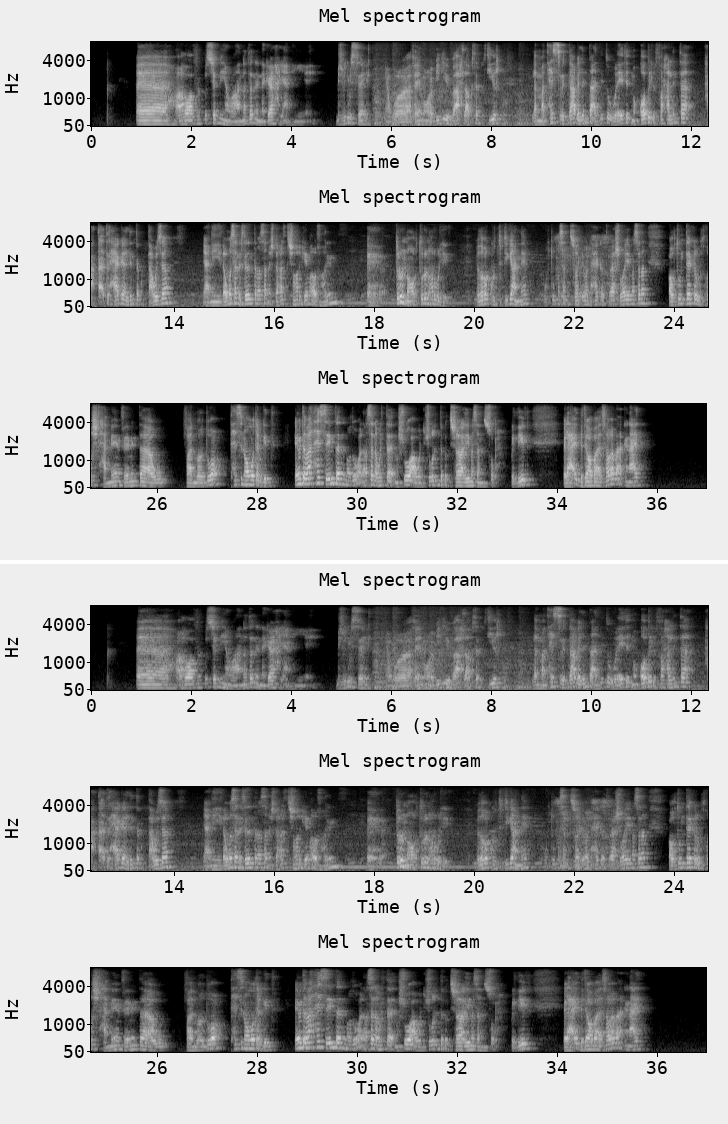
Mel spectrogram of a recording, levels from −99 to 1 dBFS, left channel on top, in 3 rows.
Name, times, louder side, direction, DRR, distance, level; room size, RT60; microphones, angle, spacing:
voice 1, 0.9-4.4 4.9-5.6 5.9-8.1 8.8-12.0 12.3-13.9 14.6-17.3 17.8-19.5 20.0-21.1 21.4-26.1 26.6-28.2 28.7-35.7, left 3 dB, 60° left, 7 dB, 0.4 m, -29 dB
sound 1, 5.6-23.5, equal, ahead, 0.9 m, -48 dB
3.2 x 2.6 x 2.3 m, 0.37 s
head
